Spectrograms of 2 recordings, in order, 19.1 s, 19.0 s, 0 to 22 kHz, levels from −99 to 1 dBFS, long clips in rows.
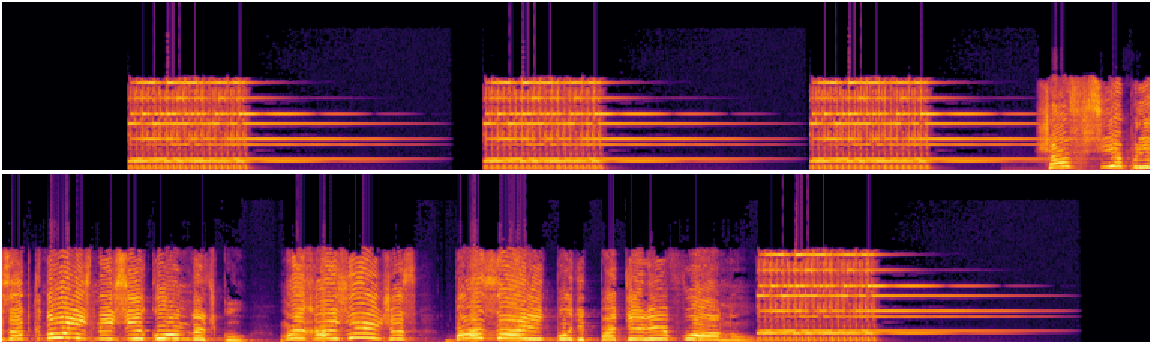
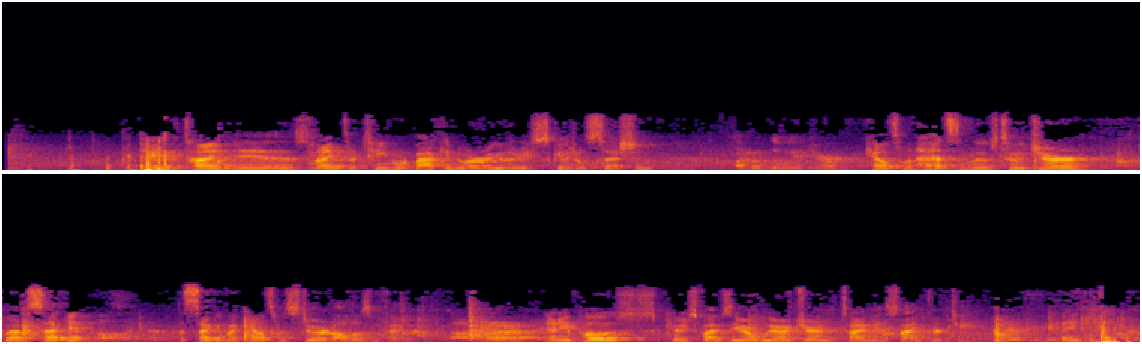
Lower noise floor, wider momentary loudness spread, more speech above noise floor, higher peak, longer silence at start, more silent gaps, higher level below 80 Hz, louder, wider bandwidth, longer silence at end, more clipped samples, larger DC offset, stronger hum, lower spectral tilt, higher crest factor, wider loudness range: first, under -90 dBFS vs -45 dBFS; second, 14 LU vs 19 LU; first, over 78 dB vs 20 dB; about the same, 0 dBFS vs 0 dBFS; first, 1.05 s vs 0.05 s; neither; second, -48 dBFS vs -40 dBFS; first, -9 LUFS vs -25 LUFS; first, 13 kHz vs 8 kHz; first, 1.05 s vs 0 s; neither; neither; first, 60 Hz at -65 dBFS vs none; second, 1.5 dB/octave vs -5 dB/octave; second, 12 dB vs 24 dB; second, 4 LU vs 7 LU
